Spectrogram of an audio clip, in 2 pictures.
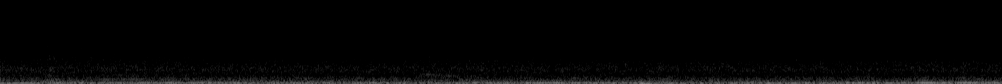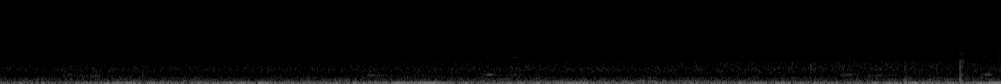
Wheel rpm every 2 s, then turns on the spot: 0, 0, 0, 0, 0, 0, 0, 0, 0, 0.
none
